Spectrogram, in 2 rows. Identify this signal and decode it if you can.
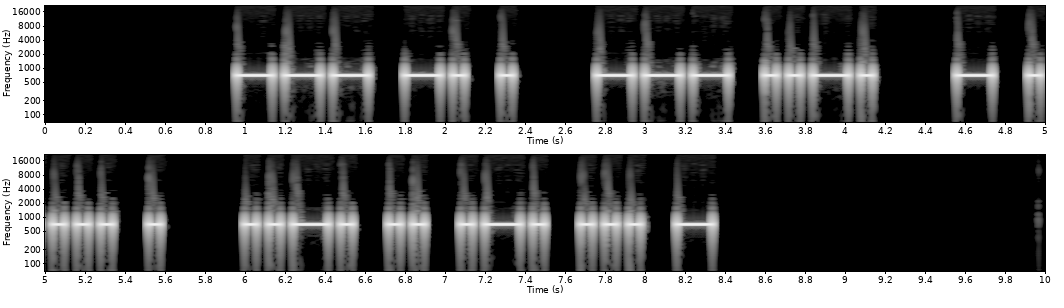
Morse code, heard as a keyed tone, about 20 wpm, 700 Hz. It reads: ONE OF THE FIRST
